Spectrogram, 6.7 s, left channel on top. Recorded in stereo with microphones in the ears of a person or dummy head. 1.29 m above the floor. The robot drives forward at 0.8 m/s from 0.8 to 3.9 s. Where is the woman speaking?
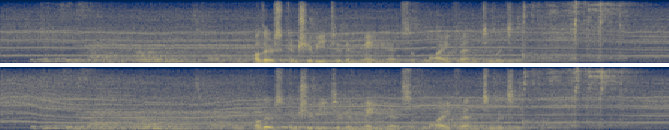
70° left (ahead or behind), 4.5 m; by 2.4 s 60° left (ahead or behind), 5 m.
